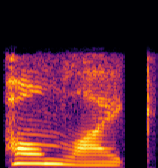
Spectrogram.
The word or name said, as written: homelike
